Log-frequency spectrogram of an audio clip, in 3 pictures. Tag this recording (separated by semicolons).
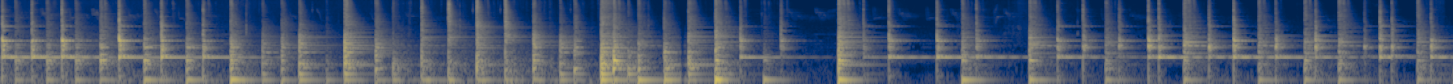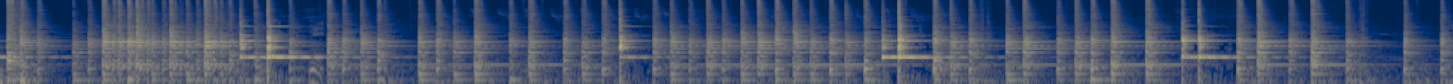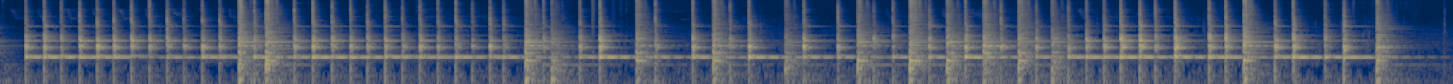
bin; garbage; plate; sheet; trash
